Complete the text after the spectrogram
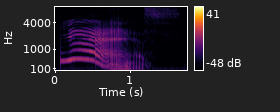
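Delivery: very high, drawn-out witch's yes; storybook witch's high welcome. A narrator's reading. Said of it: "said the witch".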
